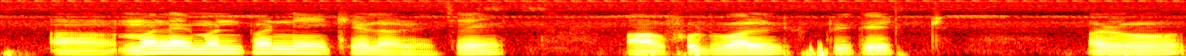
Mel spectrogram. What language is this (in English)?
Nepali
